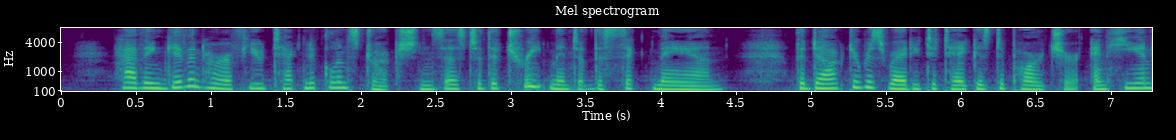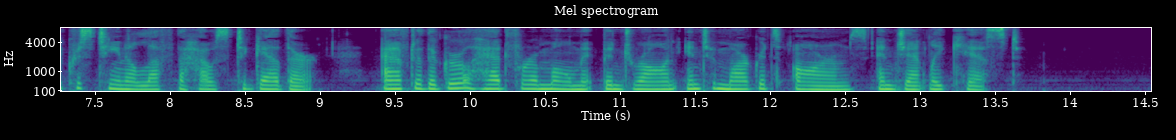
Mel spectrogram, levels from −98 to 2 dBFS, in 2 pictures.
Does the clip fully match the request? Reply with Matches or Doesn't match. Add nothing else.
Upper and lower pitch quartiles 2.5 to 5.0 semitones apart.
Matches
